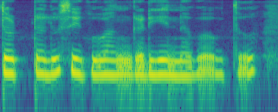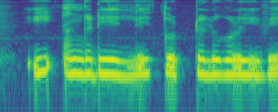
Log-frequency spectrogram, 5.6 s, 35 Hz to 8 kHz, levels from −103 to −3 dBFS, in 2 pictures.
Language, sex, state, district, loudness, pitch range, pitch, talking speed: Kannada, female, Karnataka, Bidar, -15 LUFS, 215-235 Hz, 225 Hz, 85 wpm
